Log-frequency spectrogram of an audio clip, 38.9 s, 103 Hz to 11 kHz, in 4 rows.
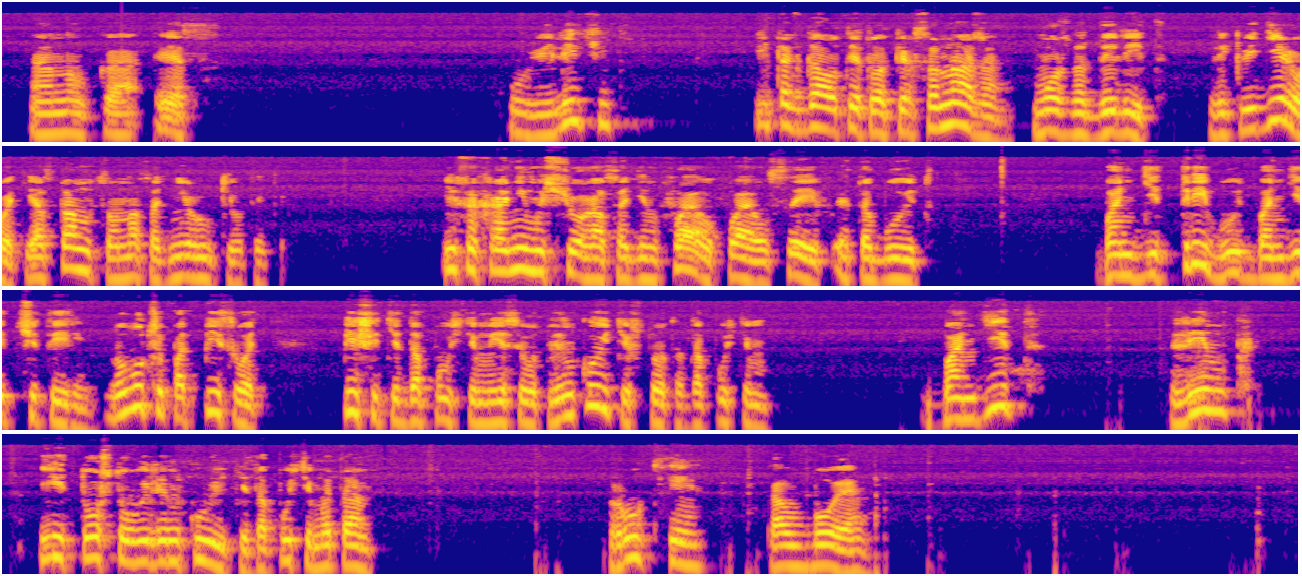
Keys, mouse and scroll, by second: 1.3 s, 6.3 click, 8.7 Delete, 10.7-12.6 middle drag, 14.0-15.7 drag.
